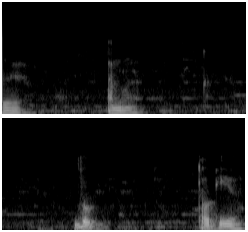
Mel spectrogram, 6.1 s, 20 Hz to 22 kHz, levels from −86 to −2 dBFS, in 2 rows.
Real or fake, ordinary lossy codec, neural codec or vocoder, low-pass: fake; AAC, 24 kbps; codec, 16 kHz, 8 kbps, FunCodec, trained on Chinese and English, 25 frames a second; 5.4 kHz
